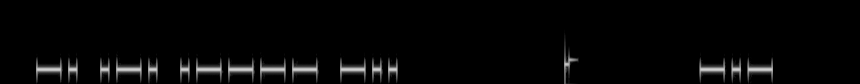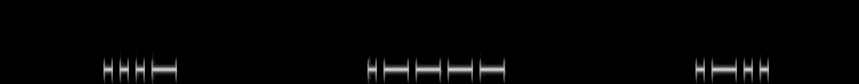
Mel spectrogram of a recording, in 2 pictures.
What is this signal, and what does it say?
Morse code, heard as a keyed tone, about 15 wpm, spaced as for 6 wpm, 700 Hz. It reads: NR1D KV1L
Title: USA Call Signs - 4 Characters - 8x Character Spacing - 15wpm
